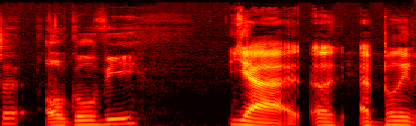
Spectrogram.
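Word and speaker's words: Ogilvie: pacific northwest line right they terminate at the ogalla oh sorry how do you pronounce it ogilvy yeah uh i believe it's that yeah transportation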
